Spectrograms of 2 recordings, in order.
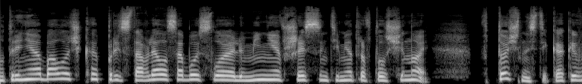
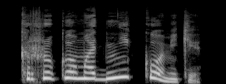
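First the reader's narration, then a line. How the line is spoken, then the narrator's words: Grumbling. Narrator (Russian): проворчала я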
